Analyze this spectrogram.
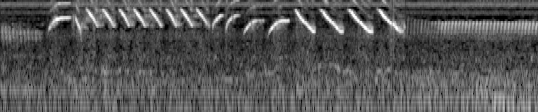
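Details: Canary singing a training-lure song meant to prompt other canaries to sing: after a short buzz, a fast series of steep downslurred whistled notes, about three per second, ending in a soft buzz.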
